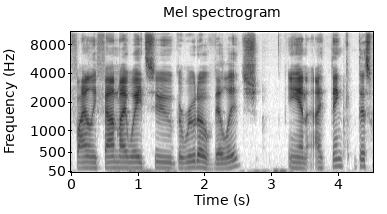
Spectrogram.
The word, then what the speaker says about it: Gerudo: where I realized that I had been pronouncing Gerudo wrong. I've always said Gerudo, but one of these voice actors said Gerudo.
